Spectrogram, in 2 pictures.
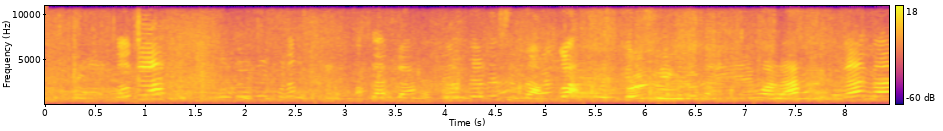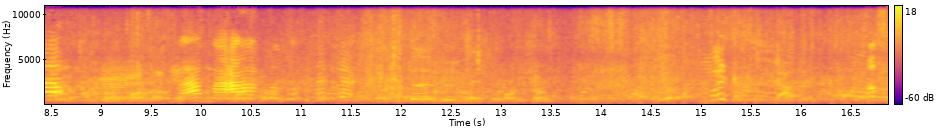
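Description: A young child squeals and chatters excitedly nearby.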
